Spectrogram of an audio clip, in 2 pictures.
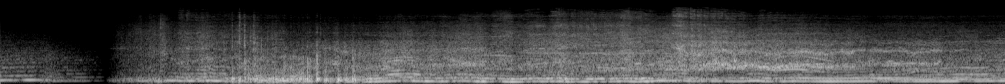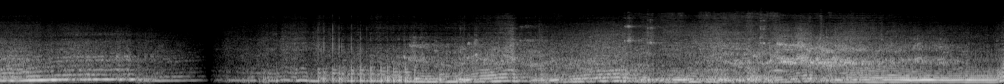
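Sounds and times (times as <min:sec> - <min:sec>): rally car engines revving: 0:00.0 - 0:20.0.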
